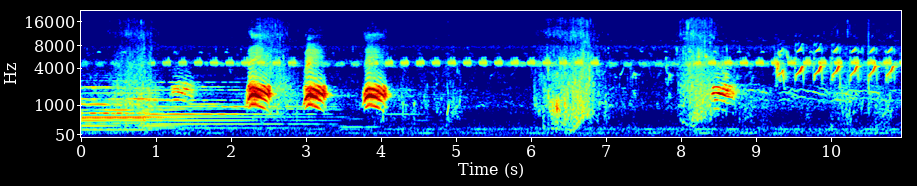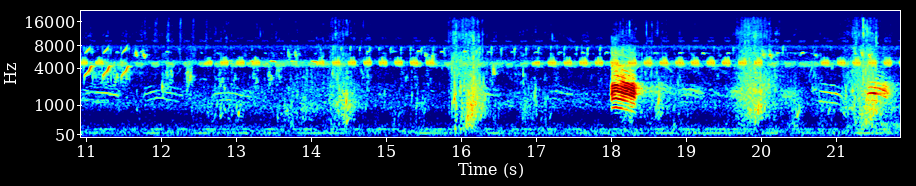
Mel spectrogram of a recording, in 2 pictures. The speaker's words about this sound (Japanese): 南西諸島の南にある石垣島や西表島には本州で多く見られるハシブトガラスはいません。いるのはオサハシブトガラスと名前のついた亜種です。町で見慣れたハシブトガラスを3分の2ほど小さくしたかわいいカラスです。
